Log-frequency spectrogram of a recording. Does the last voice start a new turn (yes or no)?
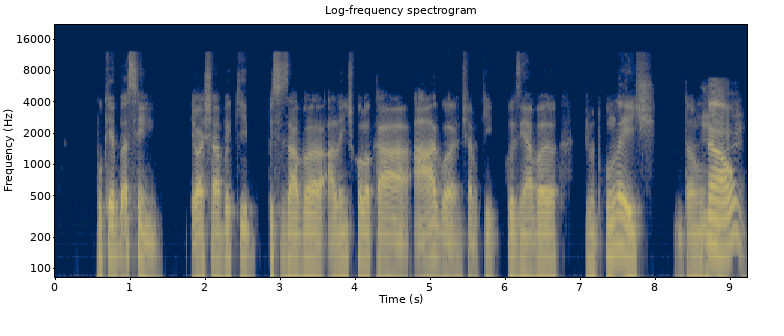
yes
